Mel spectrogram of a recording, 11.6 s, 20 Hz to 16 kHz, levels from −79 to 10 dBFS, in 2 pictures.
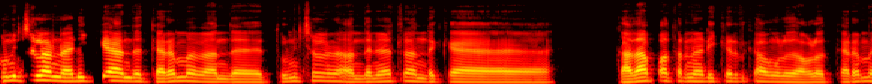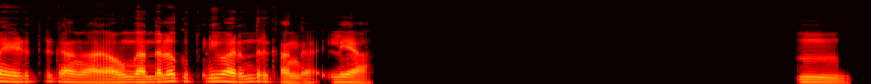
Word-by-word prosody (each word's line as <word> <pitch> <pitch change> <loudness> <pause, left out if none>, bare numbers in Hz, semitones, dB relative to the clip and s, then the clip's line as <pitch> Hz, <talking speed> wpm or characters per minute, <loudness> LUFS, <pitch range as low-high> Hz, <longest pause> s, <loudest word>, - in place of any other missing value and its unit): துணிச்சலா 190 +3 +5
நடிக்க 165 +2 +1
அந்த 155 -1 +1
திறம 160 +4 +3
அந்த 125 -1 -1 0.3
துணிச்சலா 160 +2 -3
அந்த 130 +1 -3
நேரத்தில 155 +2 0
அந்த 135 -1 -3
க - - +1 1.1
கதாபாத்திரம் 160 +3 +4
நடிக்கிறதுக்கு 150 0 -3
அவங்க 130 -3 0
அவ்வளவு 120 +1 -2
திறமை 150 +4 -1
எடுத்திருக்காங்க. 120 -4 -6 0.2
அவுங்க 115 +2 -2
அந்த 120 +2 -3
அளவுக்கு 150 -3 -4
துணிவா 145 -1 -1
இருந்திருக்காங்க, 120 -8 -6
இல்லையா? 110 -3 -3 2.9
ம். 110 -4 -6
145 Hz, 120 wpm, -21 LUFS, 120-160 Hz, 2.9 s, துணிச்சலா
